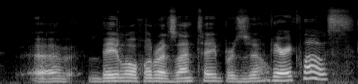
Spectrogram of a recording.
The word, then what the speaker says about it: Belo Horizonte: Well, she's from, I hope I pronounce it right, Belo Horizonte, Brazil? Very close. I think they say Belo Horizonte.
